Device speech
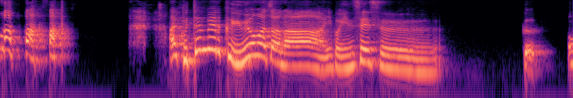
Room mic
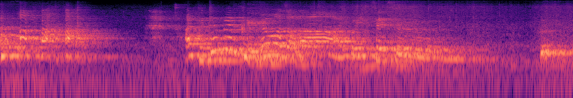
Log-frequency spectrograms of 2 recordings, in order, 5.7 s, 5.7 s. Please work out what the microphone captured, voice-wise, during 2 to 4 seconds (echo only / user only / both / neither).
echo only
